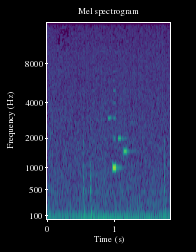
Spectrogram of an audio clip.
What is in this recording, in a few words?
Talkie switch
